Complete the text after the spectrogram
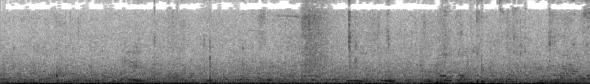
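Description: Footsteps scuff on cobblestones.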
